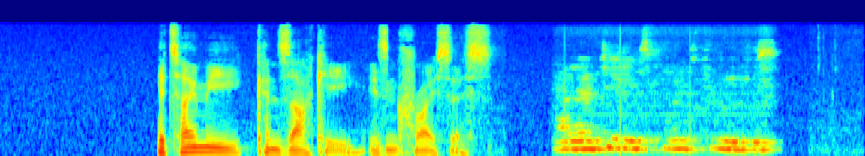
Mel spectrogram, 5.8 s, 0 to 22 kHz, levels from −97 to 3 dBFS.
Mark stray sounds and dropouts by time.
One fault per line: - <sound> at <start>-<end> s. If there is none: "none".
- laugh at 3.7-5.2 s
